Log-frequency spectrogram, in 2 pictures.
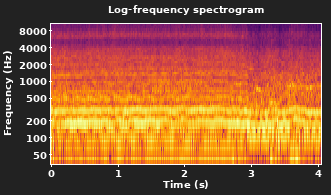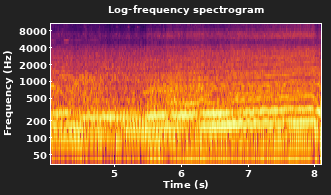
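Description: A racing car engine roars steadily at high revs.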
